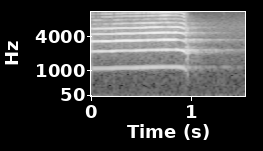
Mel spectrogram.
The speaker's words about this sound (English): And there's the hoots. So that scream is part of the repertoire of the barred owl. Not many people get to hear it, but if you do, it's not Bigfoot. It's not someone getting attacked. That's just one of the different call notes of the barred owl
